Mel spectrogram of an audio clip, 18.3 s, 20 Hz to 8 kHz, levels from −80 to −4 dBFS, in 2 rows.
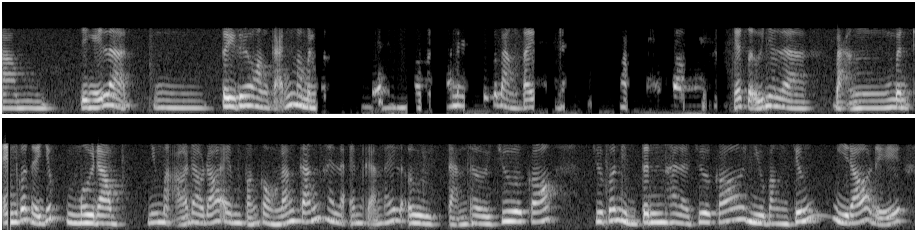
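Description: From 3.14 to 4.97 s, then 5.33 to 5.91 s and 6.16 to 7.18 s, the speech dips sharply, as much as about 40 dB. This is speech suppressed in double talk, likely the echo canceller muting both voices at once. At 3.66 to 3.85 s, the other side's voice leaks through faintly, roughly 15 dB below the speech, probably residual loudspeaker echo. At 9.18 s, a 30 ms hard-edged silent gap is packet loss filled with silence, fitting one dropped packet.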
